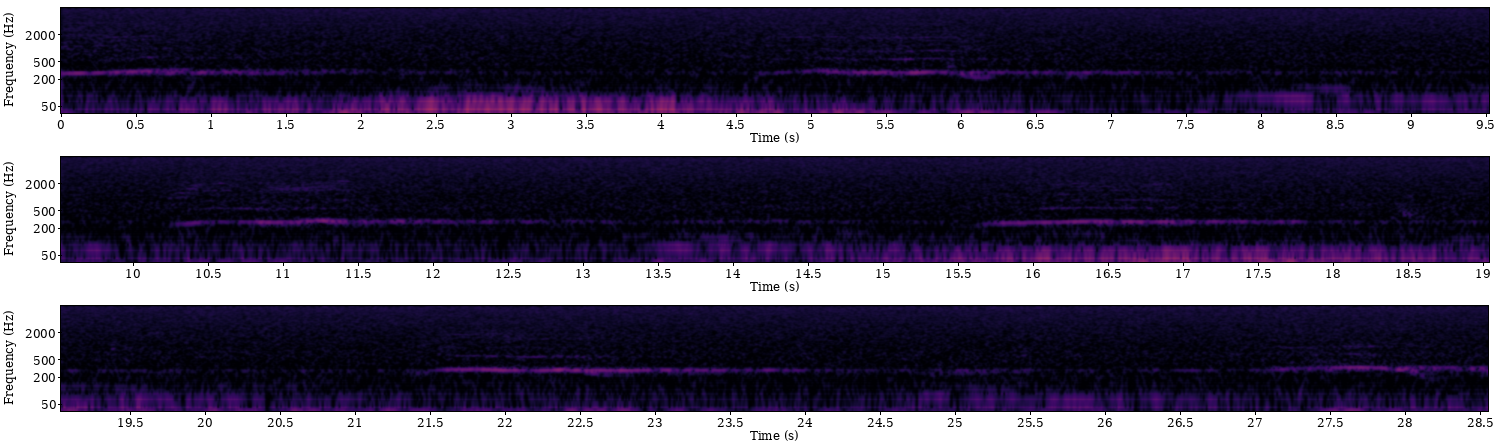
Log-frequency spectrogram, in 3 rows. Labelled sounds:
10.9	11.3	humpback whale, 1.4 to 1.9 kHz

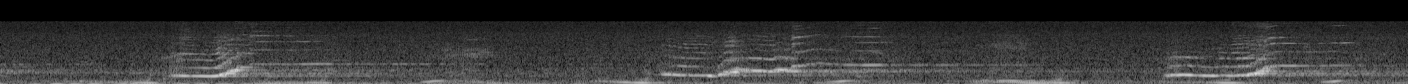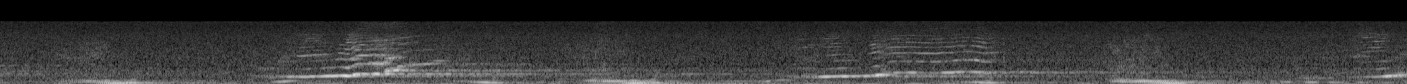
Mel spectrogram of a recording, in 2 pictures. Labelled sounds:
1.6	3.3	humpback whale, 0.80 to 4.0 kHz
6.7	9.0	humpback whale, 0.80 to 7.4 kHz
11.7	13.6	humpback whale, 0.80 to 3.6 kHz
17.0	19.0	humpback whale, 0.80 to 3.8 kHz
22.4	24.1	humpback whale, 1.0 to 5.6 kHz
27.7	28.0	humpback whale, 1.7 to 3.0 kHz

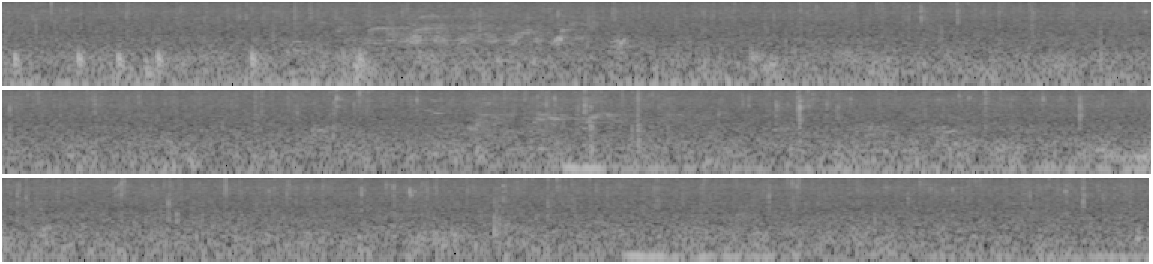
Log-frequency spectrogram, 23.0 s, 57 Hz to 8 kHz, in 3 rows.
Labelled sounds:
2.4	3.1	humpback whale, 1.4 to 2.0 kHz
10.8	11.5	humpback whale, 1.3 to 1.8 kHz

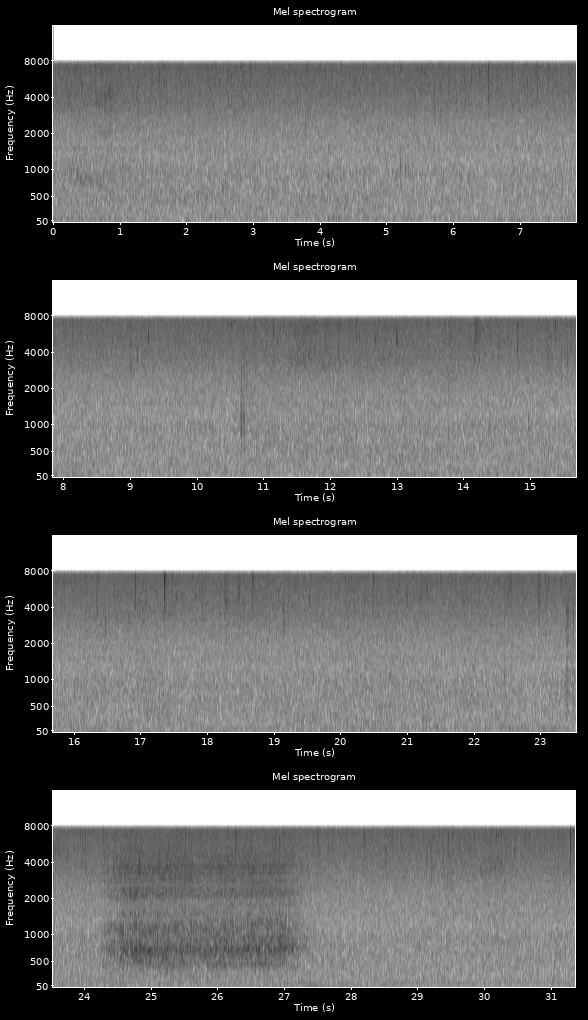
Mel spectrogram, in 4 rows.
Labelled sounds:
24.4	24.6	vessel noise, 0.97 to 1.3 kHz

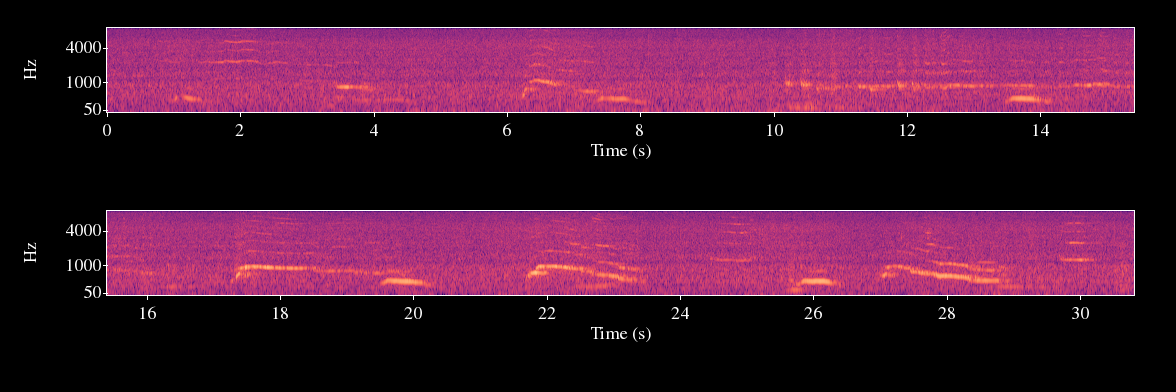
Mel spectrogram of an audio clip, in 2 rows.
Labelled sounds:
1.4	3.9	humpback whale, 0.78 to 5.2 kHz
6.3	7.3	humpback whale, 0.84 to 3.4 kHz
10.2	11.6	humpback whale, 0.78 to 1.2 kHz
14.7	15.1	humpback whale, 0.81 to 1.0 kHz
17.3	19.1	humpback whale, 0.78 to 6.5 kHz
21.8	23.2	humpback whale, 0.78 to 6.3 kHz
24.4	25.2	humpback whale, 1.2 to 5.3 kHz
27.0	28.8	humpback whale, 0.78 to 2.3 kHz
29.6	30.2	humpback whale, 1.2 to 8.0 kHz

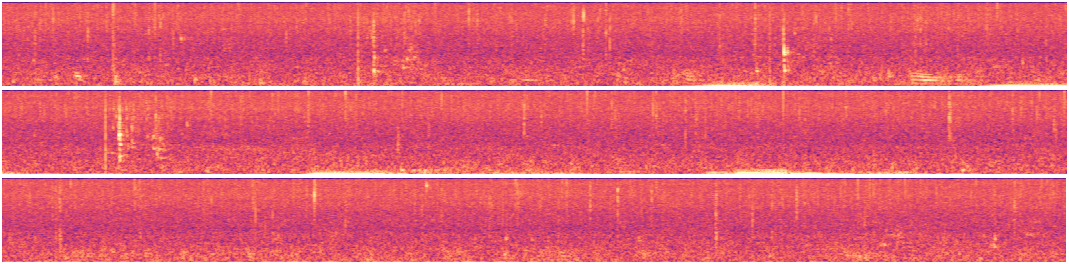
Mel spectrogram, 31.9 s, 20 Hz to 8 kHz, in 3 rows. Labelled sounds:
3.9	4.2	humpback whale, 0.78 to 1.1 kHz

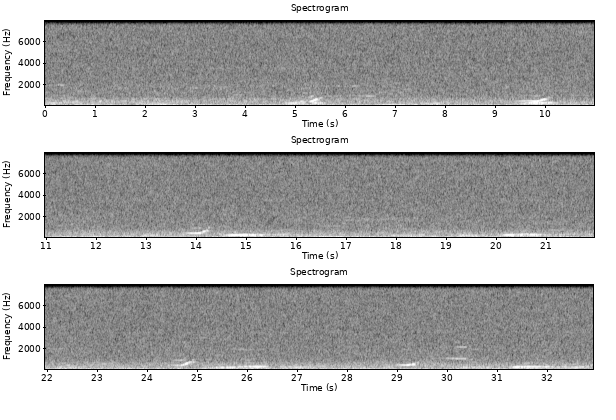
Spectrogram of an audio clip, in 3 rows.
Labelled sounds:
24.5	24.8	humpback whale, 0.90 to 1.0 kHz
29.8	30.4	humpback whale, 1.0 to 2.2 kHz

